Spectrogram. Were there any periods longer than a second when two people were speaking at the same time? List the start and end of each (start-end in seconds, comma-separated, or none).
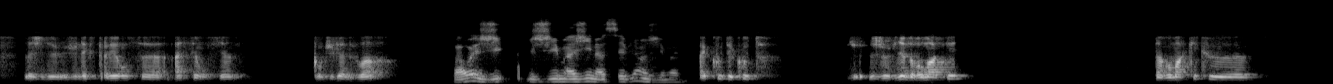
none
